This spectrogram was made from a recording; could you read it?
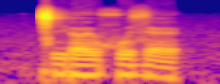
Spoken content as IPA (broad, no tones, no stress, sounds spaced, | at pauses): ǀ i ɾ ɜ ɪ̯ χʷ i z ɛ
